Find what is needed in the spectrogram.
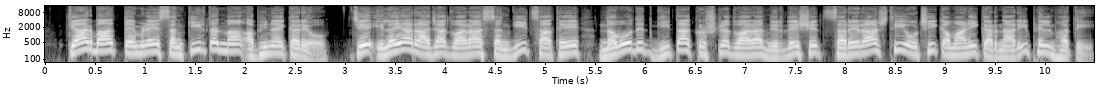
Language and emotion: Gujarati, neutral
